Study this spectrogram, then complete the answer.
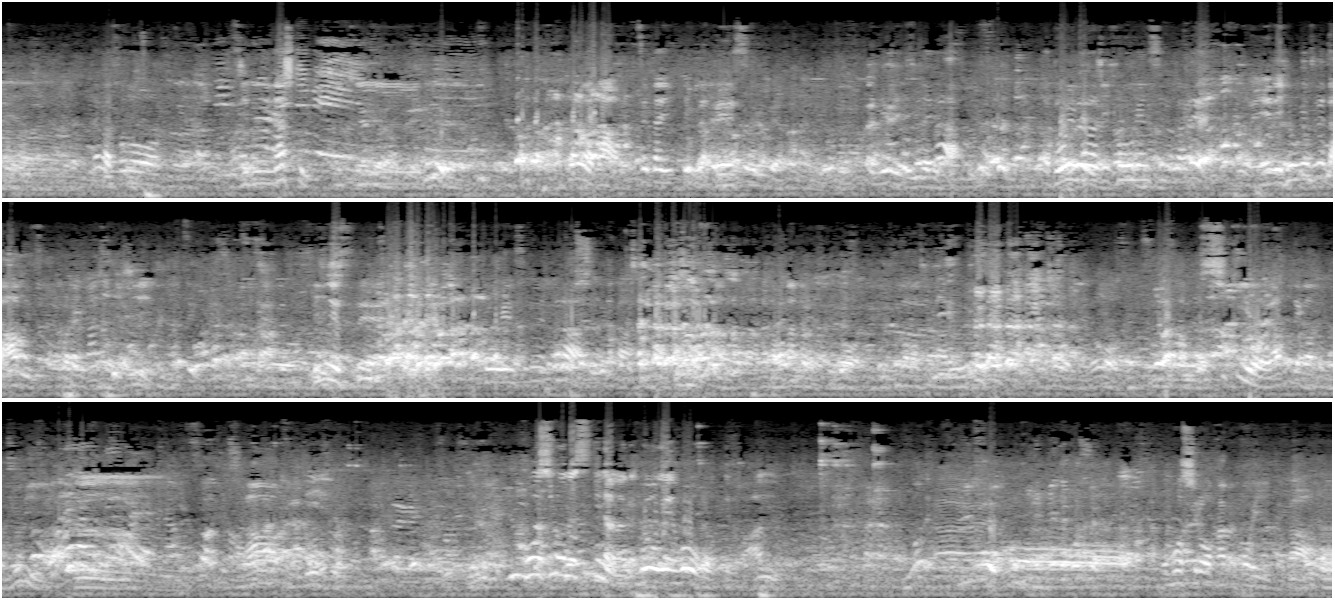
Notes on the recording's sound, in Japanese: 居酒屋トーク。雑音がきつくてすいません。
